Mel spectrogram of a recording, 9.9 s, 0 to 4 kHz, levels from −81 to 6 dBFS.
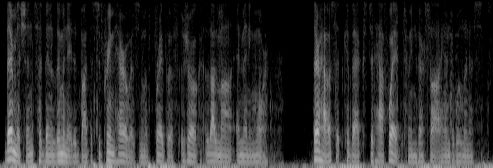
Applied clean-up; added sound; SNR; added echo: neural mask model Resemble Enhance denoiser.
